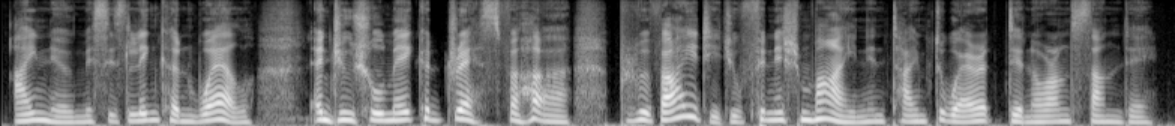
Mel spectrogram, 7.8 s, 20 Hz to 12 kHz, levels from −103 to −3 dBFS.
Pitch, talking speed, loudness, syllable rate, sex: 170 Hz, 190 wpm, -19 LUFS, 4.5 syllables/s, female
